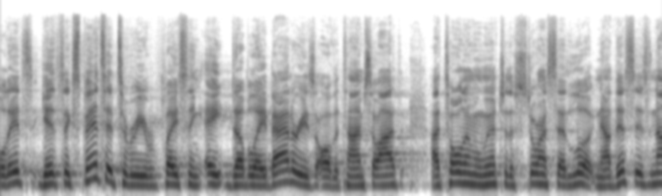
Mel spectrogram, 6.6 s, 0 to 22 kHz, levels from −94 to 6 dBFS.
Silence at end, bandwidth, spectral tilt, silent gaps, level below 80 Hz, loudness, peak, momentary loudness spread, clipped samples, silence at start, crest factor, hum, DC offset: 0 s; 16.5 kHz; -5 dB/octave; none; -76 dBFS; -19 LUFS; -4 dBFS; 4 LU; under 0.1%; 0 s; 16 dB; none; under 0.1%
